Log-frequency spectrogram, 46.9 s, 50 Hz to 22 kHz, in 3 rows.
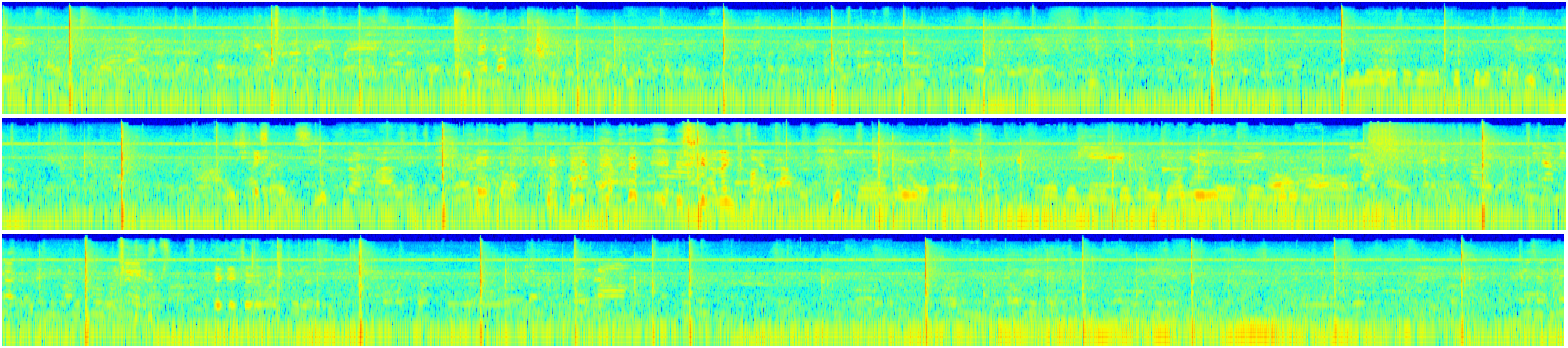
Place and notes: Cl., Medellín, Belén, Medellín, Antioquia, Colombia - Cancha de baloncesto de Los Alpes
Toma de audio / paisaje sonoro de la cancha de baloncesto de Los Alpes realizada con la grabadora Zoom H6 y el micrófono XY a 120° de apertura a las 8:40 pm aproximadamente. Cantidad media de personas al momento de la grabación, se puede apreciar el sonido de las personas hablando en las graderías, el pasar de unas motocicletas y el sonido de un balón de baloncesto rebotando a pocos metros de la grabadora.
Sonido tónico: Personas hablando.
Señal sonora: Motocicleta pasando.
Valle de Aburrá, Antioquia, Colombia, 5 September 2022, 20:40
